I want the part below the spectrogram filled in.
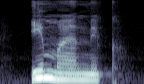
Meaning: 1. noun 2. jeweller's mark
- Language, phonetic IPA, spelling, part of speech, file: Ukrainian, [iˈmɛnːek], іменник, noun, Uk-іменник.ogg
